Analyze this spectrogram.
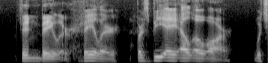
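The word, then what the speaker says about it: Bálor: I don't I don't know how they're gonna pronounce bail or right it's Finn bailar bailar but a lor which is pale or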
